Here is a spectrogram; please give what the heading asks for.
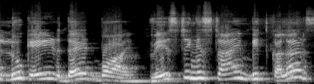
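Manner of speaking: very slow, word by word English read. Shown as a demonstration. Teacher reading the English sentence slowly to students. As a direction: lay each word out slowly. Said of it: "teacher reads English line".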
